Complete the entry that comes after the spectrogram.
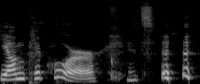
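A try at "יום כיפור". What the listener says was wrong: The accent is on the kip. It's Kippur.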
